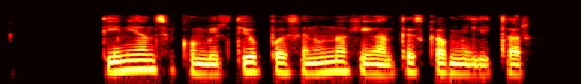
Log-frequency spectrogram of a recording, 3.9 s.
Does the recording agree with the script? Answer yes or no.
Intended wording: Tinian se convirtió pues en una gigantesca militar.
yes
